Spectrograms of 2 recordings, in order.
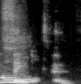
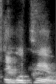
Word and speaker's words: Singletary: Devin Singleton. Singletary. You said it wrong. It's Singletary.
